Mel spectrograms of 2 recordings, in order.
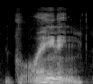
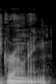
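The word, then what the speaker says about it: Groening: graining his name is spelt groaning but it's pronounced graining and at some point I'm probably gonna read it as groaning so here's his high school picture here and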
